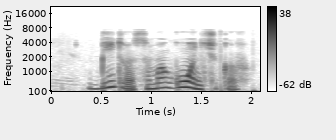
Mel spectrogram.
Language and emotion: Russian, angry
